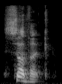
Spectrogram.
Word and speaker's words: Southwark: Southwark.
